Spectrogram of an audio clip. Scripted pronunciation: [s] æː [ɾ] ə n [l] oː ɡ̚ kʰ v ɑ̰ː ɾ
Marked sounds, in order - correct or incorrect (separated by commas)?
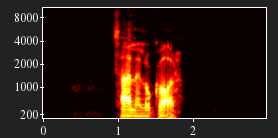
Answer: correct, incorrect, correct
